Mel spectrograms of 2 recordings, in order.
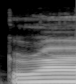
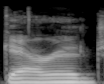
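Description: First: It is said with an American pronunciation. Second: It is said with a British pronunciation.

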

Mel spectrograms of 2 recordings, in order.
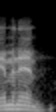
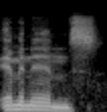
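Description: First: The word ends without an added S sound. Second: The word ends with an added S sound. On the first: "I say M&M" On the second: "And like put the S on it"

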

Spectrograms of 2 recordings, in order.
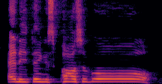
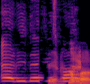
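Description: First: It is said calmly, with little energy. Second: It is said loudly, with great passion. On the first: The speaker calls it wrong. "you gotta say it with a bit more passion than that" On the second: The speaker calls it right. "that was good"

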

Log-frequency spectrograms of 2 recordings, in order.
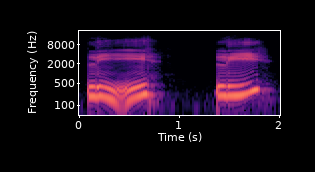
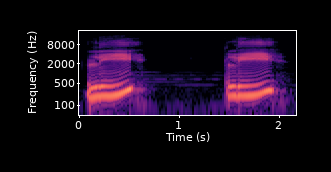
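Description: The two takes are said the same way.

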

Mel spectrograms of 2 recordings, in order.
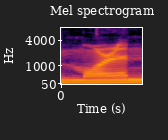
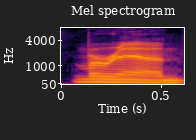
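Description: First: The name is said with an Irish pronunciation. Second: The name is said with an American pronunciation. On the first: "I was just in Ireland. They say Moran there" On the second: "It's Moran"

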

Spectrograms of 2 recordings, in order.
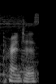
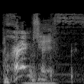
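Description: First: The name is said flatly, with little energy. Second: The name is said loudly, with lots of energy. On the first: The speaker calls it wrong. "You can't just be like Prentice" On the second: The speaker calls it right. "You gotta say that with some power"

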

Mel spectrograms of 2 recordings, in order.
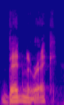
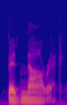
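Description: First: The D sound is clearly pronounced. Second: The D is dropped and 'na' is stressed. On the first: The speaker calls it wrong. "when I first heard his name" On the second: The speaker calls it right. "you don't say the D in Kenny Bednarek, and you really hit the na"

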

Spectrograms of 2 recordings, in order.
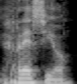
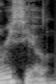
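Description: First: The name is said with Spanish sounds, rolled R. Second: The name is said with English sounds, plain R. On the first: "If you're pronouncing it in Spanish, it would technically be Recio" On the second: "like English pronunciation, Recio"

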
